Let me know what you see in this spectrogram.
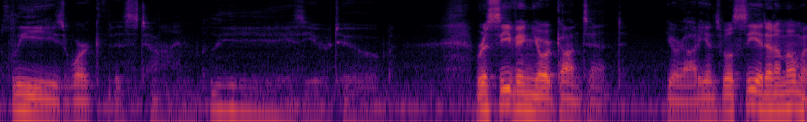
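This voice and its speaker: Using a very deep, low pitch with vocal fry, a man speaks very slowly with lively intonation, big swings in loudness and long, frequent pauses. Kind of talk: casual livestream chat.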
